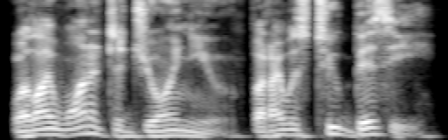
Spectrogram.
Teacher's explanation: The voice rises in the middle, falls at the end. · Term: Mixed intonation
